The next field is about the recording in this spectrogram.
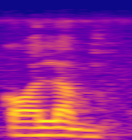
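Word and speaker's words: column: और ये देखिए COLO यहाँ पर हो जाएगा M, और यहाँ होगा N क्या बोलते हैं, कॉलम। तो यहाँ M का उच्चारण हुआ, ना कि N का।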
